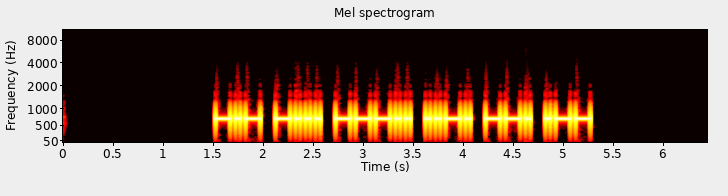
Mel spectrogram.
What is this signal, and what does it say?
Morse code, heard as a keyed tone, about 24 wpm, 700 Hz. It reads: KB8FGW
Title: Speed Racing - USA 2x3 Call Signs 20wpm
